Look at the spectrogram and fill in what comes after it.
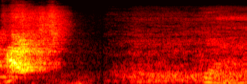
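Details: Pet Labrador Retriever indoors during playtime, giving one short sharp bark at the start, followed by quiet room noise.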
